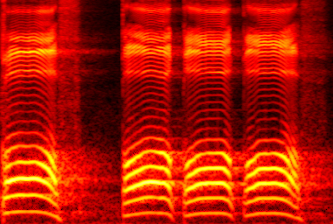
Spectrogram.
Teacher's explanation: മേലെ അണ്ണാക്കിലേക്ക് ഏയ് മേലെ അണ്ണാക്കിലേക്ക് തട്ടിയിട്ട് അകലുമ്പോൾ ആണ് ശബ്ദം ഉണ്ടാകുന്നത് ഏയ് നാവിന്റെ മുരട് മേലെ അണ്ണാക്കിലേക്ക് തട്ടുമ്പോഴല്ല തട്ടിയിട്ട് അകലുമ്പോൾ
